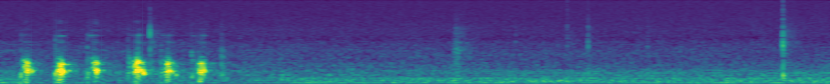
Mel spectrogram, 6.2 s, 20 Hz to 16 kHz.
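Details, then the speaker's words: Brand-new LG 23MP75 monitor connected to a Windows 7 desktop over HDMI: six sharp pops about four a second, then a quiet hum. Intermittent popping appears after about 7 minutes; cause unknown. "This is my new LG monitor, and it makes a popping sound."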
